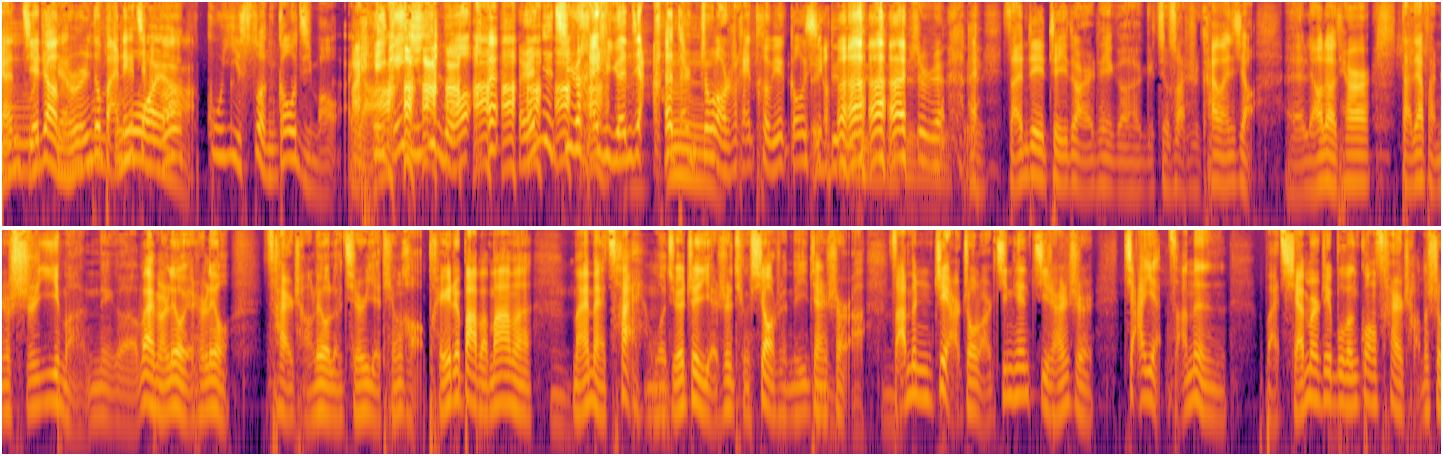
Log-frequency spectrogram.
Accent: Hebei, China; accent: Hebei; 比你操一口安徽口音、嗯、或者我们河北口音

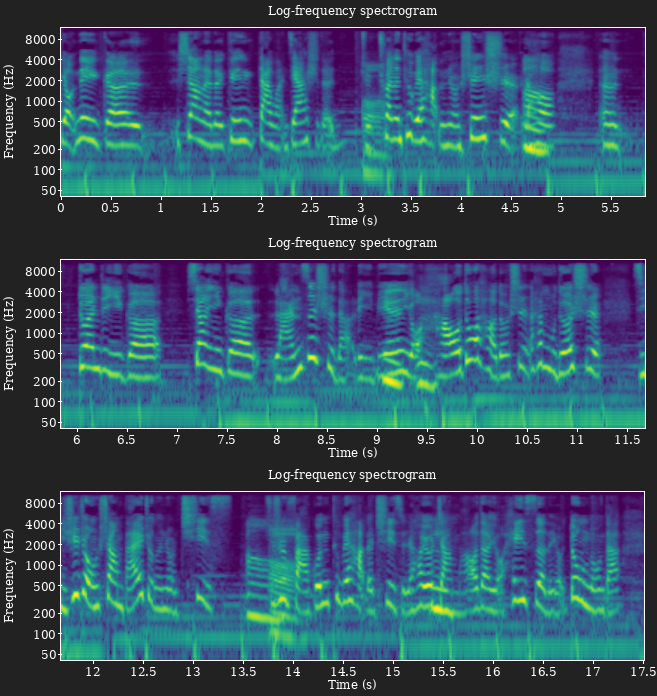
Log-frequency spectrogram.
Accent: China; 然后我们中国人其实只有3-4个人。

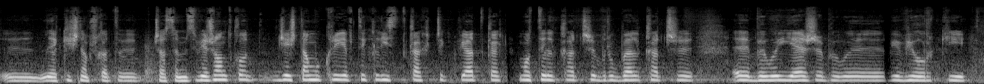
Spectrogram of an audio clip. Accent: Warsaw, Masovian Voivodeship, Poland; No, urodziłam się w Warszawie, jestem z Warszawy, tylko że na początku to była Ochota, teraz to są Włochy już, ale no, cały czas jestem tu w okolicach.

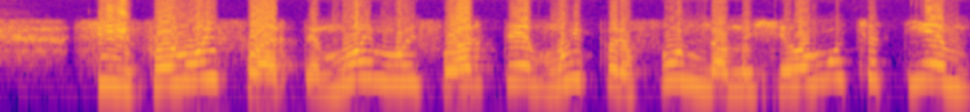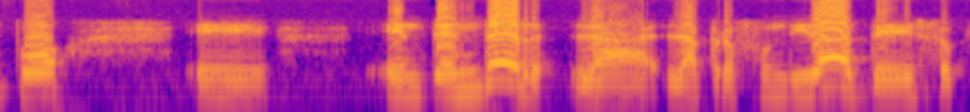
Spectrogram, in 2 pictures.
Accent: Villa Dolores, Córdoba, Argentina; born there; also born or lived in Carlos Paz; Yo nací en Villa Dolores y viví en Carlos Paz desde 1979 hasta el 2013. Y cuando mis hijos eran pequeñitos me escapé de Carlos Paz y me vine para el Empalme, sí, que está a mitad de camino entre Carlos Paz y Tanti

